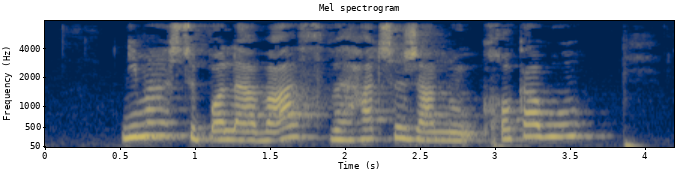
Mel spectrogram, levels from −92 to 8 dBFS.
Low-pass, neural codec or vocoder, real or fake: 7.2 kHz; none; real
